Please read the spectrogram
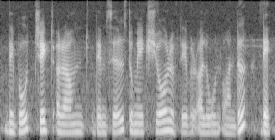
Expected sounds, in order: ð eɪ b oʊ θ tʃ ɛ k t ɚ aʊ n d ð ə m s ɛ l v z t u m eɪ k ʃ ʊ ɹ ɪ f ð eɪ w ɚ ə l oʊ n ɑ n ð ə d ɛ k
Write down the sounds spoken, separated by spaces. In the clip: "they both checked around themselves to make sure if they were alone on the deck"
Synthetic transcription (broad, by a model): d eɪ b oʊ t tʃ ɛ k t ɚ aʊ n d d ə m s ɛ l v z t u m eɪ k ʃ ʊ ɹ ɪ f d eɪ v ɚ ə l oʊ n ɑ n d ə d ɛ k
